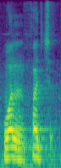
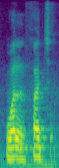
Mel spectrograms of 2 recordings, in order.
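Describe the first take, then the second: No difference in how they are said.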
